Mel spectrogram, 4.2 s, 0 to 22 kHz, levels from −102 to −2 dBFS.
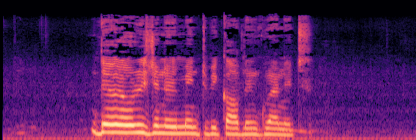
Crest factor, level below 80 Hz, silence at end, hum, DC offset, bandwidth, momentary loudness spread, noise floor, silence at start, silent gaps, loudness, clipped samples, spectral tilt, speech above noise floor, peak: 14 dB; -44 dBFS; 1.05 s; none; under 0.1%; 14 kHz; 15 LU; -47 dBFS; 0.9 s; none; -15 LUFS; under 0.1%; -6 dB/octave; 33 dB; -2 dBFS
